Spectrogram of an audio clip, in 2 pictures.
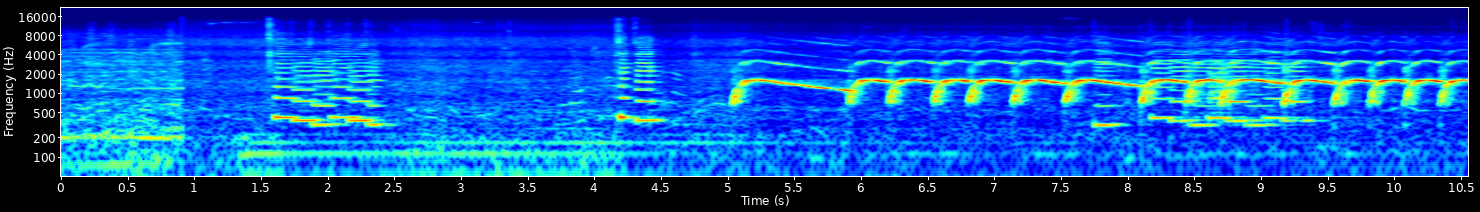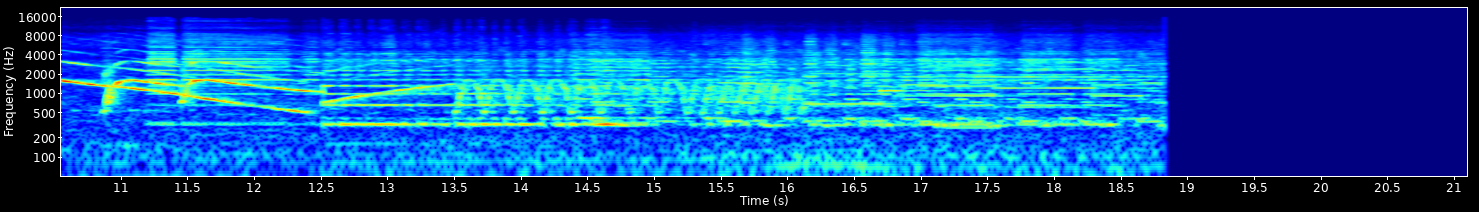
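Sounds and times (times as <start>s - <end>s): steady horn-like tone: 1.6s - 2.6s, 7.8s - 9.5s, 11.2s - 18.9s
siren yelp and wail: 5.1s - 18.9s
warbling siren: 5.1s - 18.9s.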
